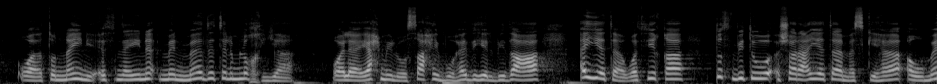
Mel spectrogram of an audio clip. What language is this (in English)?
Arabic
